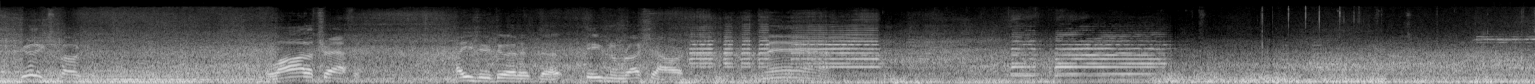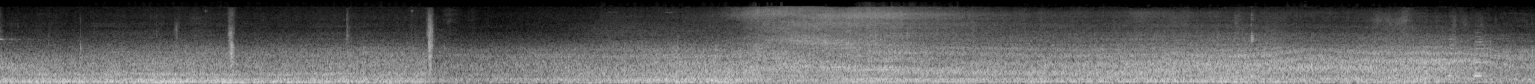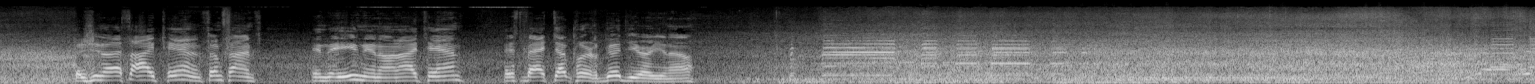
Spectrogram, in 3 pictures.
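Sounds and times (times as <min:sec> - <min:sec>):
heavy road traffic roar: 0:00.0 - 0:46.0
car horn: 0:06.8 - 0:09.2, 0:10.0 - 0:11.9, 0:14.6 - 0:16.4, 0:29.5 - 0:30.5, 0:38.6 - 0:42.1, 0:43.5 - 0:44.2, 0:45.4 - 0:46.0
passing vehicle hiss: 0:14.2 - 0:31.5.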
